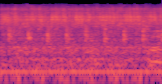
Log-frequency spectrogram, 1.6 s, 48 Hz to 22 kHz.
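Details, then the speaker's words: Logan 10-inch lathe cutting at slow speed, work fed by hand: a sharp clack about four times a second over the steady drive hum, in time with gear rotation. The cause is a broken tooth in the gears. "you hear that clack clack clack clack that's a broken tooth in my years"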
